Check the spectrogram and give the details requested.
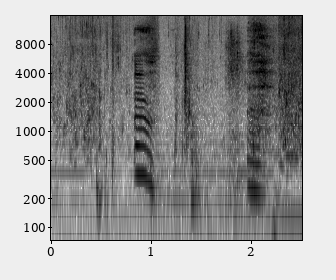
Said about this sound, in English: I'm so sorry. I didn't mean to throw water on you.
